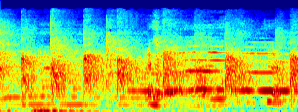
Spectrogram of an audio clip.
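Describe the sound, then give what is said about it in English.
A canned applause sound effect from a newly installed applause button pushed in a studio: a steady burst of crowd clapping mixed with cheering and whoops, fairly loud and sustained for about a second and a half. “We just got a new applause button installed in the studio.”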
